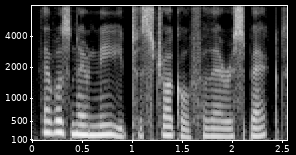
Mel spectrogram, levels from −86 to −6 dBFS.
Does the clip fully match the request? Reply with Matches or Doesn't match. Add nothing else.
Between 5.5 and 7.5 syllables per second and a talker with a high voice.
Doesn't match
